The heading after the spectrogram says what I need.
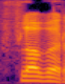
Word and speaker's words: flour: நம்மள பல பேர் இதை வந்து ஃப்ளோர் அப்படின்னு தான் உச்சரிச்சுட்டு இருக்கிறோம். ஏன்னா நம்மளை சொல்லி தப்பு இல்லை, ஏன்னா நம்மளை சுற்றி இருக்கிறவங்க நிறைய பேர் இப்படி தான் உச்சரிக்கிறாங்க. அதாவது வீட் ஃப்ளோர் அப்படின்னு தான் சொல்லுவாங்களே தவிர வீட் ஃப்ளவர் அப்படின்னு சொல்ல மாட்டாங்க. ஆனால் முறையான உச்சரிப்பு என்னன்னு கேட்டிங்கன்னா FLOUR, ஃப்ளவர் அப்படின்னு தான் உச்சரிக்கணும்.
